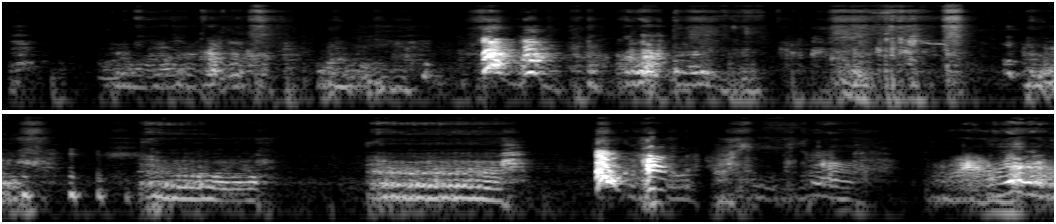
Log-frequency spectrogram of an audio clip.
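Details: Two Rottweilers that usually play well together growl and snarl in rough play, with rumbling, harmonic bursts broken by short snaps and barks.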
